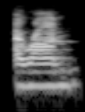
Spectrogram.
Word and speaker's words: Iran: who are from uh Iran Iran is how they pronounce it and they were lovely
